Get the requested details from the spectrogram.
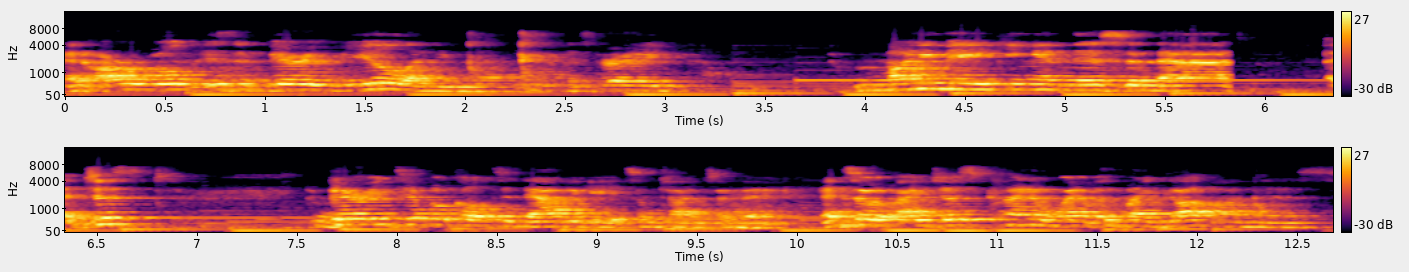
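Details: Adult woman; typical speech.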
